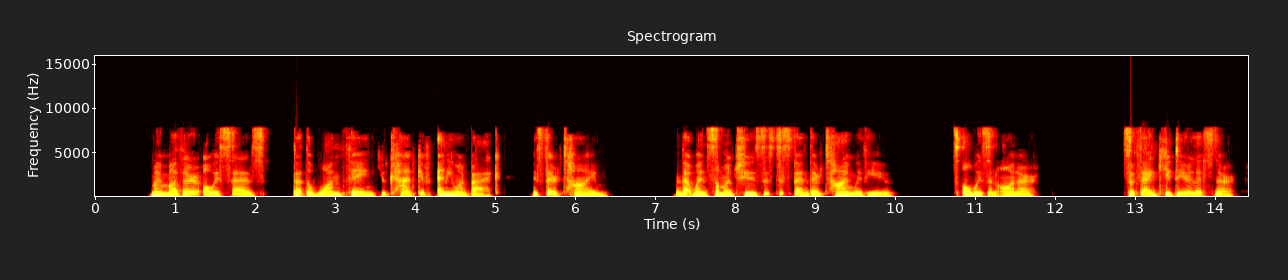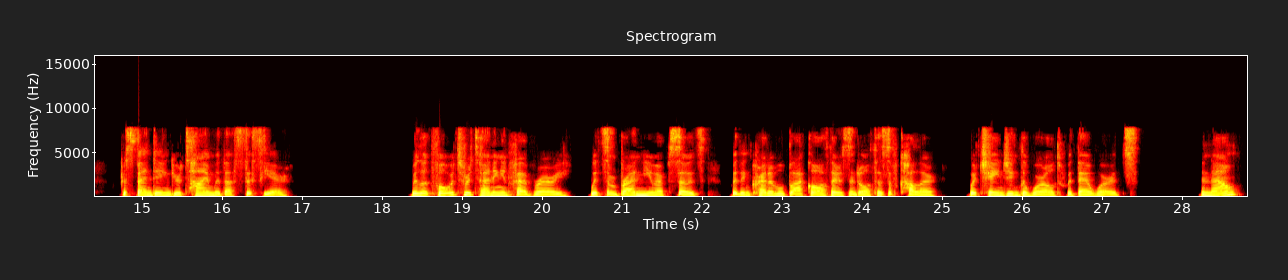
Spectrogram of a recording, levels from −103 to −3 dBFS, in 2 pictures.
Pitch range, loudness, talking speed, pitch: 145-180 Hz, -23 LUFS, 155 wpm, 160 Hz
